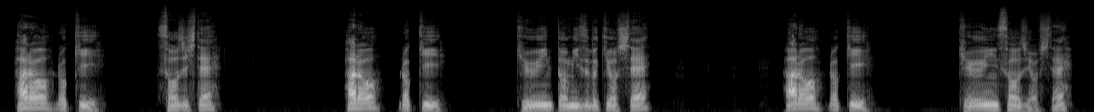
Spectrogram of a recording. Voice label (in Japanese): やや早いスピード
